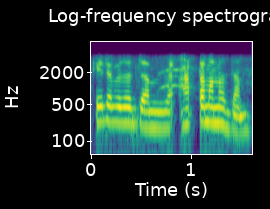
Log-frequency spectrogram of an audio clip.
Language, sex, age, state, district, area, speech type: Assamese, female, 45-60, Assam, Dibrugarh, rural, conversation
